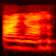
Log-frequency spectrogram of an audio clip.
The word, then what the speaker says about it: Bangor: Just for the Americans watching here, Bangor is the name of the town. That is how it's pronounced. – It's spelled Bangor, yes. But like, yes. Yes, it's pronounced Bangor.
